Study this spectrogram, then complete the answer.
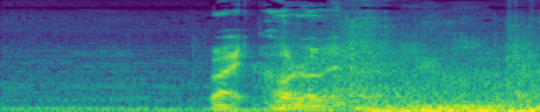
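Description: A young man speaks into a close microphone.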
